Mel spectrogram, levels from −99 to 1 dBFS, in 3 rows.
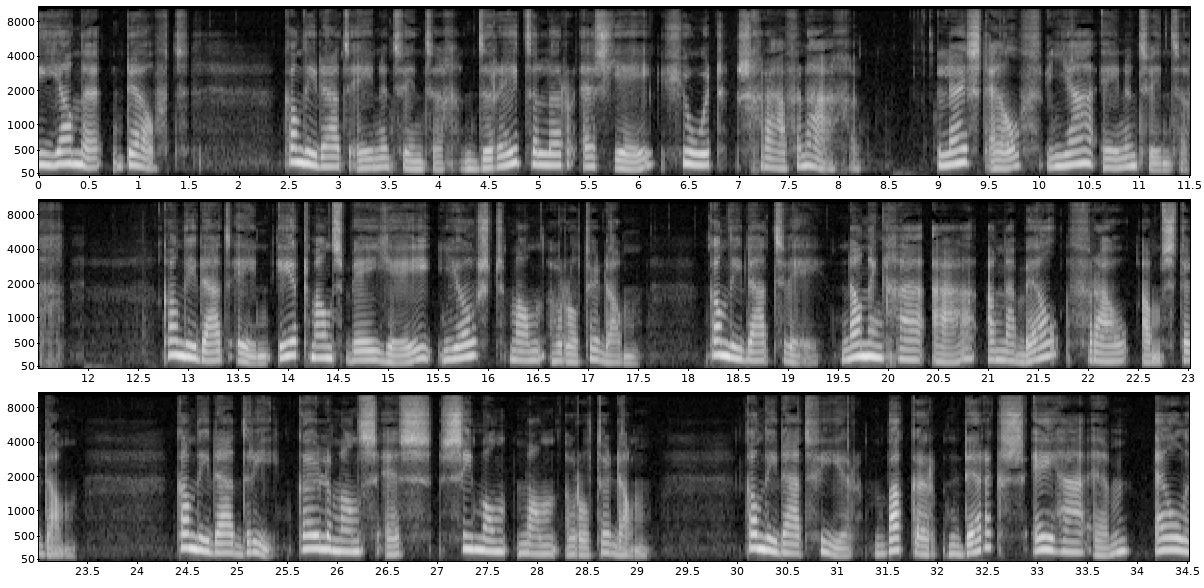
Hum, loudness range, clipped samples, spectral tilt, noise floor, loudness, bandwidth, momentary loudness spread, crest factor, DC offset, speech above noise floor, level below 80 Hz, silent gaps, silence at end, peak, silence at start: none; 5 LU; under 0.1%; -5 dB/octave; -63 dBFS; -22 LUFS; 10.5 kHz; 13 LU; 20 dB; under 0.1%; 42 dB; -74 dBFS; none; 0 s; -2 dBFS; 0 s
